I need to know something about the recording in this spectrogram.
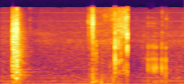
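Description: A few sharp knocks and rustles of handling noise as a handheld camera is moved and swung downward, over a low steady hum.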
